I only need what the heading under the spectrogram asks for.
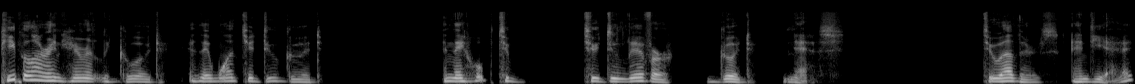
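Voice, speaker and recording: Against a quiet background, in a dry, close sound with no echo, a man with a fairly high pitch speaks very slowly with lively intonation and long, frequent pauses. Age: 60s. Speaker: spiritual channel host, channeler. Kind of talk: spiritual talk to camera. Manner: casual, with hesitations.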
